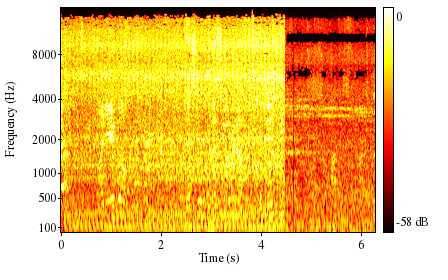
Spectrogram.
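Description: Outdoor street ambience: indistinct chatter of several people over a steady low rumble of traffic and engines. The background changes abruptly about four and a half seconds in, to a thinner ambience with distant voices.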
